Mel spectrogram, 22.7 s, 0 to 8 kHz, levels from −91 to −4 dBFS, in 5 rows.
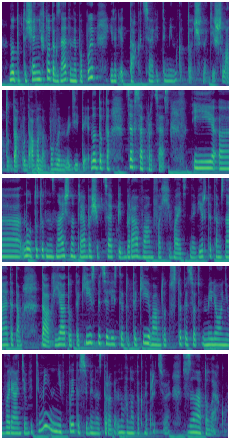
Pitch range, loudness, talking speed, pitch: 190-230 Hz, -34 LUFS, 180 wpm, 205 Hz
